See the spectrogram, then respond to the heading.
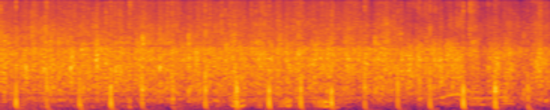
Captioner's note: applause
